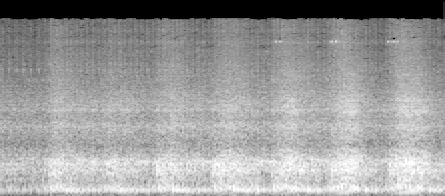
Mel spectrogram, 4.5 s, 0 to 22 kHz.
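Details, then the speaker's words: Honda Click 125 scooter idling after crankshaft replacement: uneven rhythmic shudder surging about once or twice a second from a loose drive pulley, though much quieter than the original bottom-end noise. "Ayan, narinig nyo na yung vibration ng clearings. Malayo na dun sa una."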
